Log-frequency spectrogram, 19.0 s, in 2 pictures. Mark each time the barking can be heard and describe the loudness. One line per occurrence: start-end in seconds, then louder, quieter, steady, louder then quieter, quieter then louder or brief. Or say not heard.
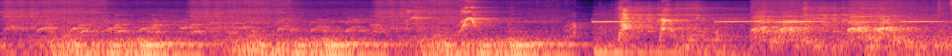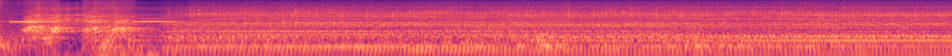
0.0-10.9 louder.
